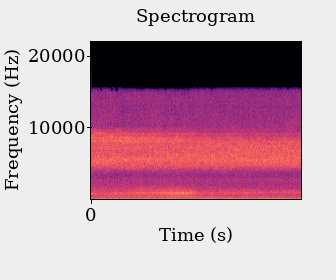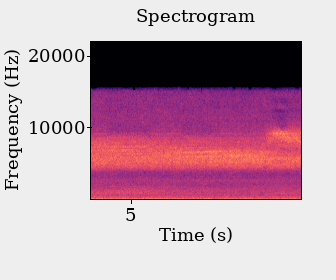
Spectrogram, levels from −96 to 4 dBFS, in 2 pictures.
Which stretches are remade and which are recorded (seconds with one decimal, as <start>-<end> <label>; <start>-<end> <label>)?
0.0-0.6 recorded; 0.6-4.5 remade; 4.5-5.4 recorded; 5.4-6.0 remade; 6.0-6.6 recorded; 6.6-8.4 remade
